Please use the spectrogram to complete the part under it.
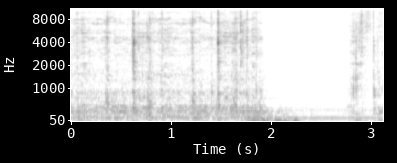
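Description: A sewing machine back stitching elastic on a face mask, a quiet rapid mechanical whirring with small clicks that pauses briefly and then starts again.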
